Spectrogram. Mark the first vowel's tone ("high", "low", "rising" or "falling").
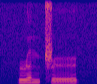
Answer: high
